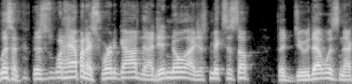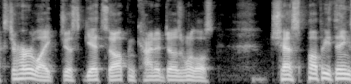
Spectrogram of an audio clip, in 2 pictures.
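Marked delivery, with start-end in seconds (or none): 0.0-2.5 high-pitched, rattled off as fast as possible. Retelling a frantic explanation to a stranger, imitating talking very fast. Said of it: "as fast as I can talk, like, almost like this".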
